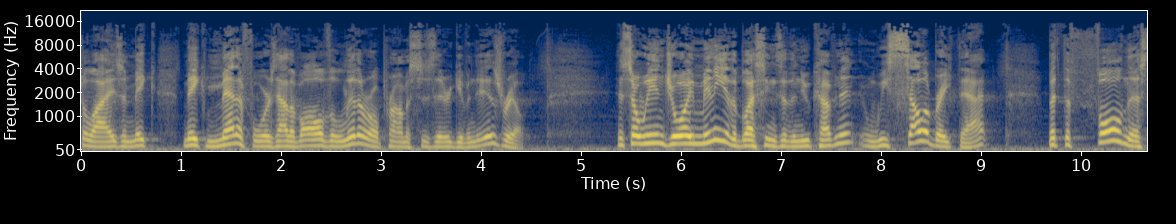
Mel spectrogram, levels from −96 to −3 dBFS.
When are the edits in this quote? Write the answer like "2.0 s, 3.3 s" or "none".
none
